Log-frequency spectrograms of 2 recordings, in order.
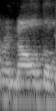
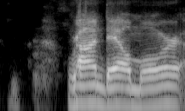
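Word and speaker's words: Rondale Moore: his name correctly um ron dale moore yeah did i get ron dalmore yeah not ronaldo like i think he called him earlier yeah ron dale moore uh we kind of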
